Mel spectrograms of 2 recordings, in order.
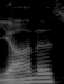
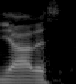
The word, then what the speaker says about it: Giannis: I don't say his name right, Giannis, or how do you Giannis? Yeah, Giannis.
